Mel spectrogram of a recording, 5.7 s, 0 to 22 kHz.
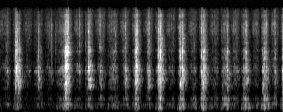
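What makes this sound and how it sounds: A wooden stick scratches the coating of a flat black wax-coated scratch art paper card near its bottom center. It makes about sixteen short, dry, rasping strokes at an uneven pace of roughly two per second. The scratches sound bright and gritty, with a tone near 1 kHz, and each one fades almost instantly between strokes.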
